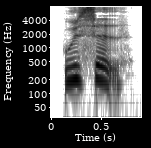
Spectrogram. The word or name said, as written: udsæd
